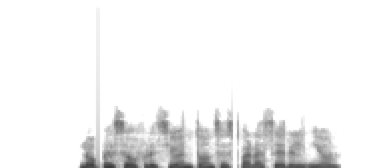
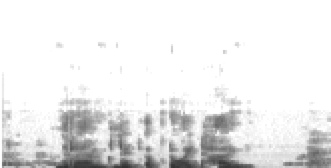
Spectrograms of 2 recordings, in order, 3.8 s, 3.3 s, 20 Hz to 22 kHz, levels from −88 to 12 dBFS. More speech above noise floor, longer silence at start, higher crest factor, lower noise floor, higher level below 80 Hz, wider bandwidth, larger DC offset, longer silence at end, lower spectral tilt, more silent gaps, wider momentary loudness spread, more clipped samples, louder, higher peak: first, over 68 dB vs 26 dB; first, 0.8 s vs 0.05 s; about the same, 16 dB vs 14 dB; first, under -90 dBFS vs -40 dBFS; second, -60 dBFS vs -48 dBFS; about the same, 7.6 kHz vs 7.8 kHz; neither; first, 0.4 s vs 0.05 s; second, -5.5 dB/octave vs -7 dB/octave; first, 2.31-2.36 s vs none; second, 8 LU vs 17 LU; neither; second, -23 LUFS vs -15 LUFS; second, -8 dBFS vs -2 dBFS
